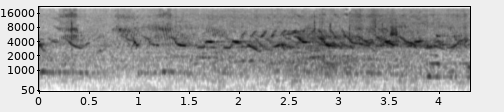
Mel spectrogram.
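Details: Chestnut-bellied seed finches (called bullfinches) in a morning singing race on April 13: quick, varied whistled and twittering phrases overlap over a low hum of voices and background music.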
